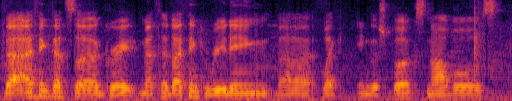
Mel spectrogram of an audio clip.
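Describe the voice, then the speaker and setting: A man who speaks English natively, working as a relaxed, encouraging tutor and asking questions on a video call. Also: mid-range voice, a little slow. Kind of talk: casual conversation practice call.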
